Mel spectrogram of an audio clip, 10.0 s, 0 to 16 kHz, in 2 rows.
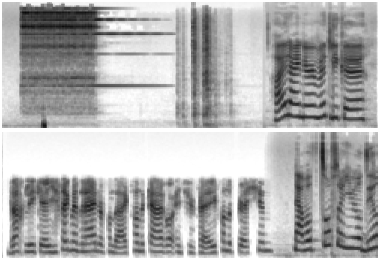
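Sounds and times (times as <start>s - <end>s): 
telephone ringing on an outgoing call: 0.2s - 2.3s
speech: 3.6s - 10.0s.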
